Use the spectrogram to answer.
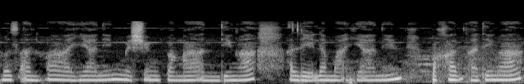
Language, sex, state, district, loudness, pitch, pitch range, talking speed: Mizo, female, Mizoram, Aizawl, -17 LUFS, 200 Hz, 195-210 Hz, 185 wpm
